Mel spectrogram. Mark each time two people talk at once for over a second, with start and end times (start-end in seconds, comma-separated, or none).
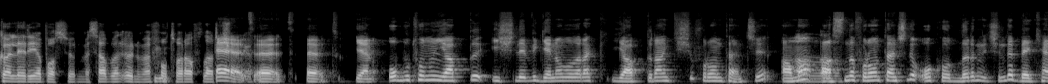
none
